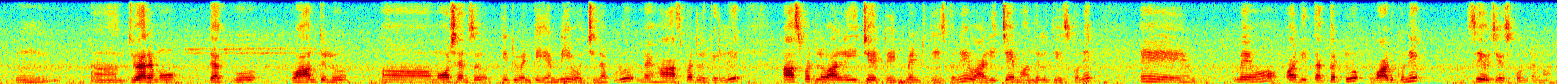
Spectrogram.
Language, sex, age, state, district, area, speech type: Telugu, female, 60+, Andhra Pradesh, Krishna, rural, spontaneous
